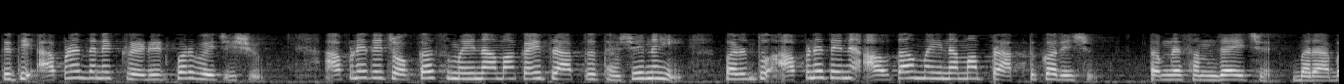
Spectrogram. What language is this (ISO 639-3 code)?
guj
